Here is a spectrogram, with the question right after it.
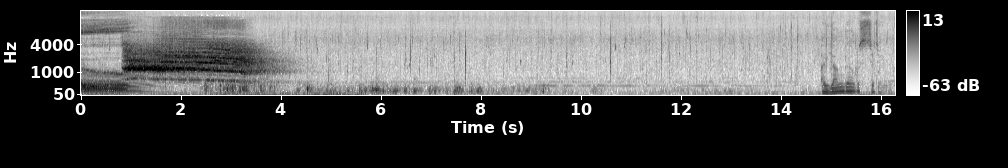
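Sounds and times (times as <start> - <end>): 
steady heavy rain pattering during a storm at night: 0.0 - 16.2
loud crack of thunder rumbling during a night storm: 0.8 - 8.6
speech: 15.8 - 16.2.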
